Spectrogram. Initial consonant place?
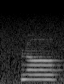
retroflex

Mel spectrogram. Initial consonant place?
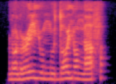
retroflex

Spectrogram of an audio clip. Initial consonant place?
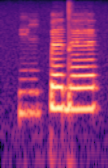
palatal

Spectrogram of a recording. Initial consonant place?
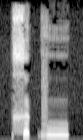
velar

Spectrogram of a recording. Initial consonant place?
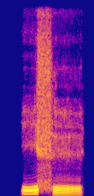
alveolar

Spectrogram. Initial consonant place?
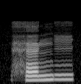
glottal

